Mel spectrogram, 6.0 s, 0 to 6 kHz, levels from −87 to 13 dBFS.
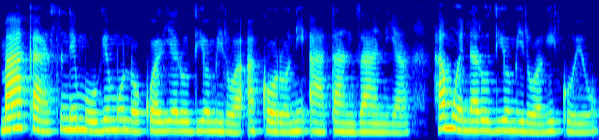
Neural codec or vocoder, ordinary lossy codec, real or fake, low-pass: none; none; real; 5.4 kHz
